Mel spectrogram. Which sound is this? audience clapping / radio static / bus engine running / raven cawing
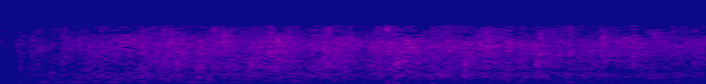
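audience clapping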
